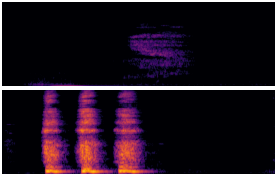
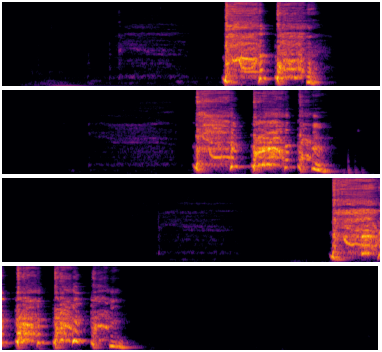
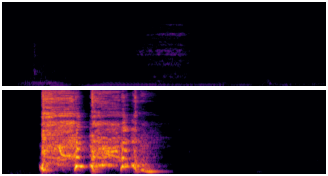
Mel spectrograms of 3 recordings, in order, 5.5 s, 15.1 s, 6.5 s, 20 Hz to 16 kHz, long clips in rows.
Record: {"exhalation_length": "5.5 s", "exhalation_amplitude": 20220, "exhalation_signal_mean_std_ratio": 0.3, "three_cough_length": "15.1 s", "three_cough_amplitude": 32768, "three_cough_signal_mean_std_ratio": 0.39, "cough_length": "6.5 s", "cough_amplitude": 32768, "cough_signal_mean_std_ratio": 0.32, "survey_phase": "beta (2021-08-13 to 2022-03-07)", "age": "45-64", "gender": "Male", "wearing_mask": "No", "symptom_runny_or_blocked_nose": true, "smoker_status": "Never smoked", "respiratory_condition_asthma": false, "respiratory_condition_other": false, "recruitment_source": "Test and Trace", "submission_delay": "2 days", "covid_test_result": "Positive", "covid_test_method": "RT-qPCR", "covid_ct_value": 32.6, "covid_ct_gene": "ORF1ab gene"}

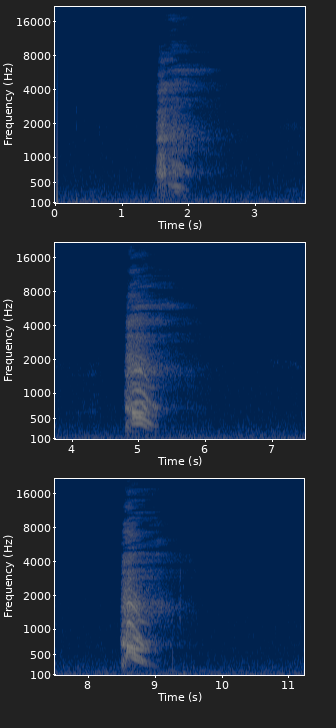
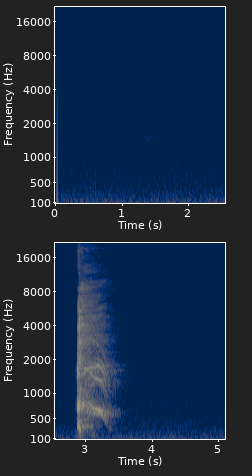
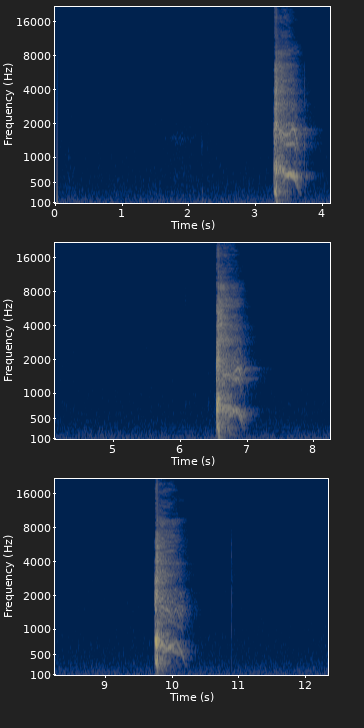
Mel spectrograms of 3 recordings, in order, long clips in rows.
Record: {"exhalation_length": "11.2 s", "exhalation_amplitude": 216, "exhalation_signal_mean_std_ratio": 0.49, "cough_length": "5.1 s", "cough_amplitude": 2022, "cough_signal_mean_std_ratio": 0.23, "three_cough_length": "12.4 s", "three_cough_amplitude": 1806, "three_cough_signal_mean_std_ratio": 0.24, "survey_phase": "beta (2021-08-13 to 2022-03-07)", "age": "45-64", "gender": "Female", "wearing_mask": "No", "symptom_none": true, "smoker_status": "Never smoked", "respiratory_condition_asthma": false, "respiratory_condition_other": false, "recruitment_source": "REACT", "submission_delay": "2 days", "covid_test_result": "Negative", "covid_test_method": "RT-qPCR", "influenza_a_test_result": "Negative", "influenza_b_test_result": "Negative"}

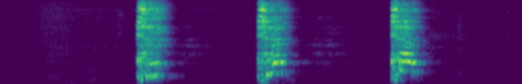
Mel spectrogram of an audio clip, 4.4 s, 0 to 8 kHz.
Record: {"three_cough_length": "4.4 s", "three_cough_amplitude": 29001, "three_cough_signal_mean_std_ratio": 0.35, "survey_phase": "beta (2021-08-13 to 2022-03-07)", "age": "45-64", "gender": "Female", "wearing_mask": "No", "symptom_none": true, "smoker_status": "Never smoked", "respiratory_condition_asthma": false, "respiratory_condition_other": false, "recruitment_source": "REACT", "submission_delay": "4 days", "covid_test_result": "Negative", "covid_test_method": "RT-qPCR"}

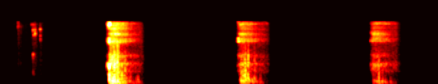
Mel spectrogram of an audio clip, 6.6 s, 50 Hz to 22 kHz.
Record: {"exhalation_length": "6.6 s", "exhalation_amplitude": 23887, "exhalation_signal_mean_std_ratio": 0.21, "survey_phase": "beta (2021-08-13 to 2022-03-07)", "age": "45-64", "gender": "Female", "wearing_mask": "No", "symptom_cough_any": true, "symptom_new_continuous_cough": true, "symptom_runny_or_blocked_nose": true, "symptom_headache": true, "smoker_status": "Never smoked", "respiratory_condition_asthma": false, "respiratory_condition_other": false, "recruitment_source": "Test and Trace", "submission_delay": "2 days", "covid_test_result": "Positive", "covid_test_method": "ePCR"}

